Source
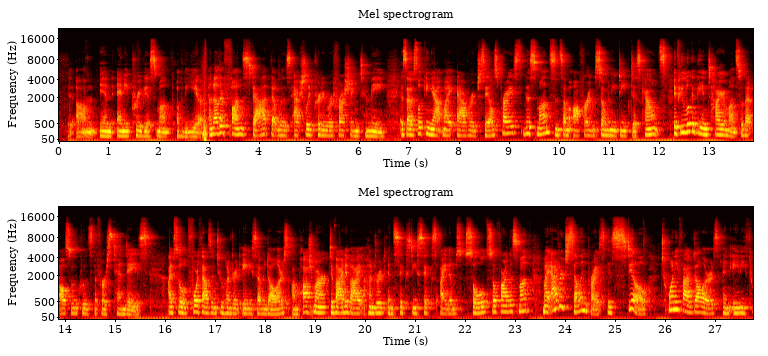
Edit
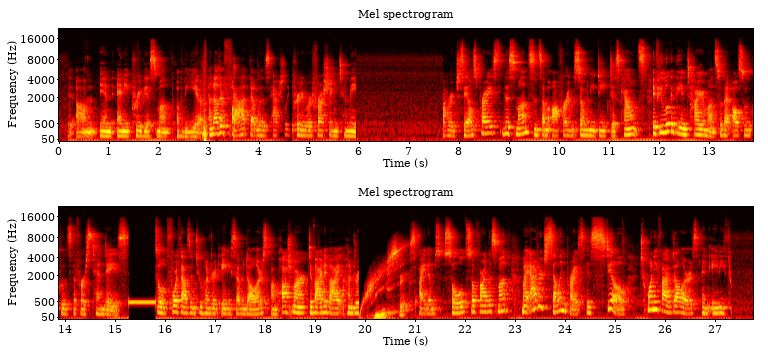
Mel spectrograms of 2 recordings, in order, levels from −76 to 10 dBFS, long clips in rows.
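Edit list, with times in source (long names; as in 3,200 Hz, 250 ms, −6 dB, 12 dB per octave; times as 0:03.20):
0:03.49–0:03.91: remove
0:04.42–0:05.09: fade out
0:06.36–0:08.11: fill with room tone
0:15.69–0:16.24: beep over 492 Hz −17 dBFS
0:20.30: tape start 1.23 s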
